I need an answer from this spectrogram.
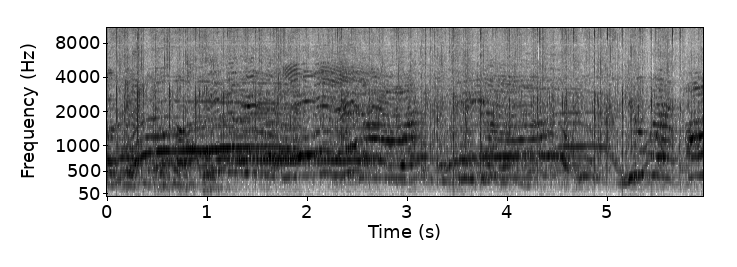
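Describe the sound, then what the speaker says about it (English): Crowd at the Tyler Perry's Nobody's Fool movie premiere cheers, shouts and applauds for actress Tika Sumpter, a dense, loud burst of excited voices over clapping that holds throughout. "give a round of applause for Tika Sumpter"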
